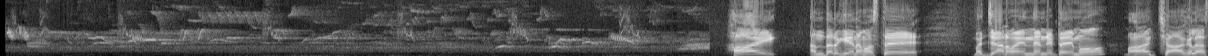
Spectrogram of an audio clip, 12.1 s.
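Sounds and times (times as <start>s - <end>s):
birds chirping and calling: 0.1s - 7.2s.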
